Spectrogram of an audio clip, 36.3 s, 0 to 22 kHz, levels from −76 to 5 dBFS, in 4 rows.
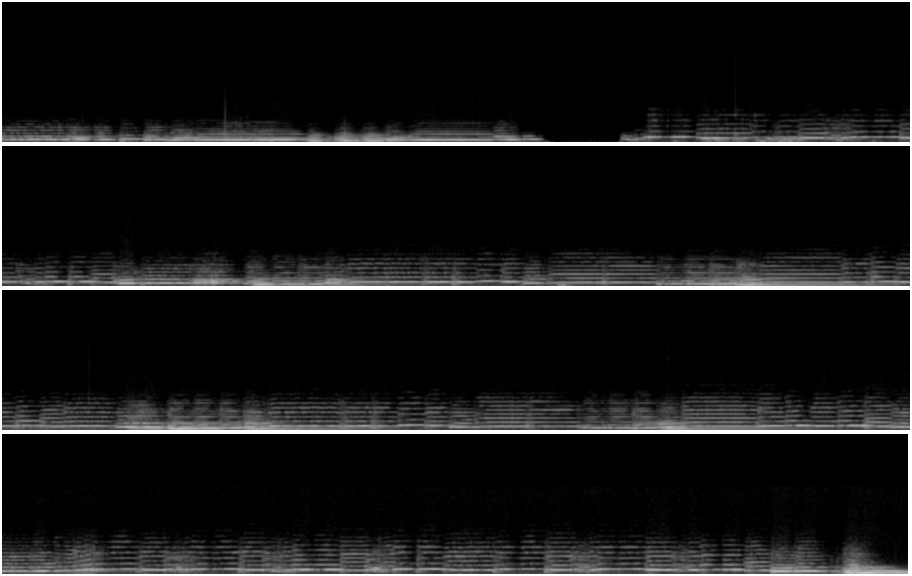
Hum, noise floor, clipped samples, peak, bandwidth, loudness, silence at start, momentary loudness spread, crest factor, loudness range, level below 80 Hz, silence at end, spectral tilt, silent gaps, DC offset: none; -66 dBFS; under 0.1%; -8 dBFS; 14 kHz; -27 LUFS; 0 s; 9 LU; 18 dB; 5 LU; -58 dBFS; 0 s; -5 dB/octave; none; under 0.1%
